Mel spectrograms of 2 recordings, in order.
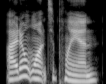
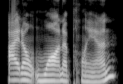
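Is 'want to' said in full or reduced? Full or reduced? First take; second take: full; reduced. First: Both words 'want to' are said separately. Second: 'Want to' is blended into 'wanna'.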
